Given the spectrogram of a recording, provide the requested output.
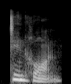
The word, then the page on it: tinhorn: Indian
